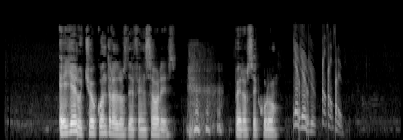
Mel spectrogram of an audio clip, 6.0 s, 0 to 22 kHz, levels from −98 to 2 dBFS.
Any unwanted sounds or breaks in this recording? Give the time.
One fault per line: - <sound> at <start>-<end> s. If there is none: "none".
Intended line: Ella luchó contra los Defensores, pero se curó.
- laugh at 2.8-3.4 s
- chirp at 4.4-5.2 s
